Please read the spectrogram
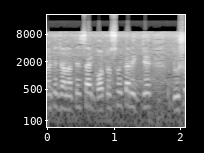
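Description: A man speaking Bengali: continuous talk with no other sound standing out.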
